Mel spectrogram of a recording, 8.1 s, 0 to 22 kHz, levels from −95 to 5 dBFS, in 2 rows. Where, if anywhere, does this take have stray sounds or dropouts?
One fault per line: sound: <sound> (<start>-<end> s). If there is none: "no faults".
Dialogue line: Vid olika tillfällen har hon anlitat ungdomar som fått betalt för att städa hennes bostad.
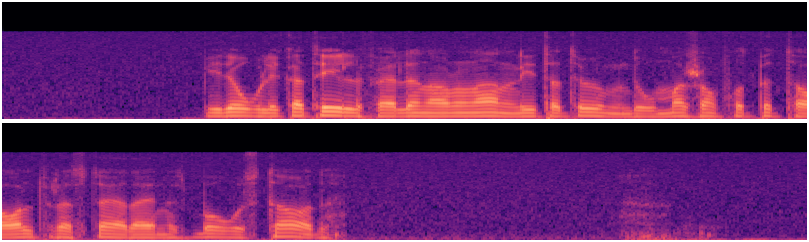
no faults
